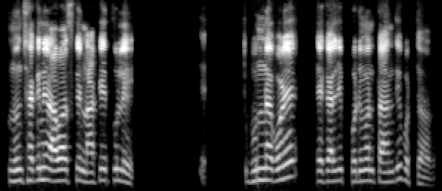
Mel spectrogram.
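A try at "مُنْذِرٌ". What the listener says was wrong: গুণনা আবার টান হয়ে যাচ্ছে, বুঝতে পেরেছেন? একালি পরিমাণ গুণনা করে পড়তে হবে, টানটা হবে না।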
